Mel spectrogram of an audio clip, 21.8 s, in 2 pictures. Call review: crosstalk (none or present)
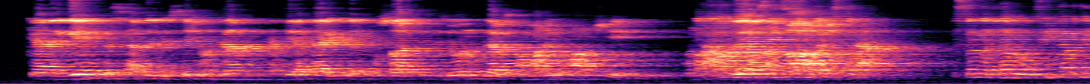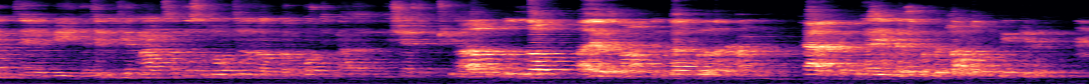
present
